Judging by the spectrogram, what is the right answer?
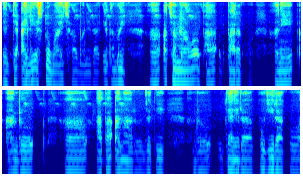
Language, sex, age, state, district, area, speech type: Nepali, male, 45-60, West Bengal, Kalimpong, rural, spontaneous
